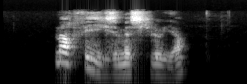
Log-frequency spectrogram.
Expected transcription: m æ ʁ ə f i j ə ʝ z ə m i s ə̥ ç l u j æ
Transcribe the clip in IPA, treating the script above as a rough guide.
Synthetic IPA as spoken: m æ ʁ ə f i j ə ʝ z ə m æ s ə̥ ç l u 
